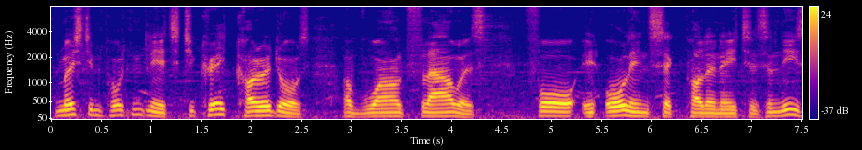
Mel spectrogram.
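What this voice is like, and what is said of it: South African accent. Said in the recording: “judging by your accent, you're not from Scotland ... I'm South African”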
